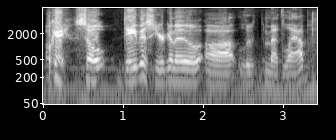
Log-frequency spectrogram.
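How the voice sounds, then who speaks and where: A man's voice: on the high side, normal speed, pushed and bright. A man acting as game master of a tabletop roleplaying game, talking casually to the players.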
